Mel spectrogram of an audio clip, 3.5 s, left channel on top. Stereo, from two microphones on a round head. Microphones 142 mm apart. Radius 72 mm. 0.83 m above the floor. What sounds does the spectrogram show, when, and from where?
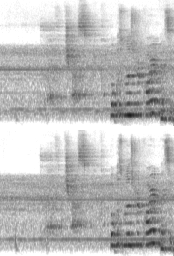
0.8 s whispering: 15° right (ahead or behind), 0.5 m
2.2 s a woman speaking: 35° right (ahead or behind), 0.6 m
